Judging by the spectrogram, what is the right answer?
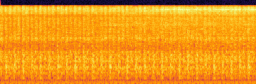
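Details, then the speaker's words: Isuzu Panther diesel with idle rpm rising and falling and severe vibration at part throttle: uneven, shaky clatter with a rough, lumpy beat. Suspected low nozzle opening pressure or delivery valve fault. "kita akan tes untuk nozzle kemungkinan masih analisa saya sih mungkin ada pressurenya rendah atau nanti kita akan cek juga untuk delivery valvenya Apakah memang ada yang bermasalah atau tidak"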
